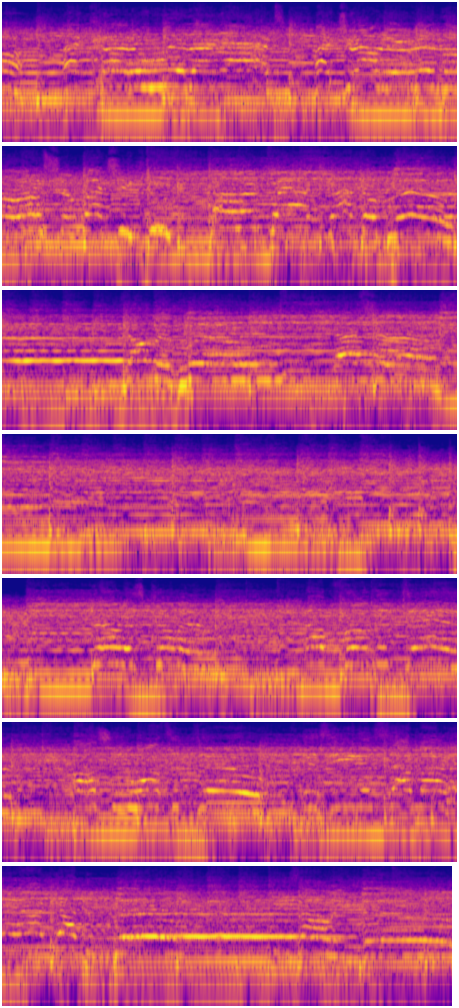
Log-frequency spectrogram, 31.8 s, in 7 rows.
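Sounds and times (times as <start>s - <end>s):
zombie blues music: 0.0s - 31.7s.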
